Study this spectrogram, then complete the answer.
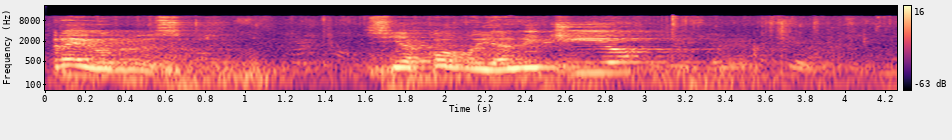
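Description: A man speaks into a microphone over a loudspeaker.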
